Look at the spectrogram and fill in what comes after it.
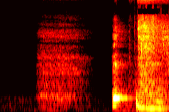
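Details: A soft breath-in followed by a single forceful sneeze after dusting a bookshelf flared allergies; sneezing.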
